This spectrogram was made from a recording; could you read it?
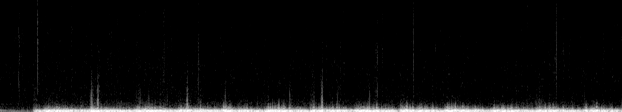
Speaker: this distinctive continuous murmur is best heard at the level of the aortic and pulmonic valves only a systolic murmur may be heard over the mitral and tricuspid valves listen to the continuous machinery murmur of a patent ductus recorded at the cranial thoracic wall of a dog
